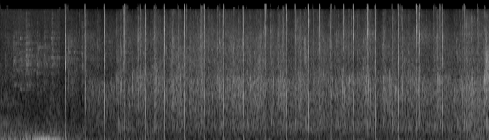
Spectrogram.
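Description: An audience applauds steadily for several seconds: a dense wash of many hands clapping, with a few sharper, louder individual claps popping out. No one speaks over it.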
